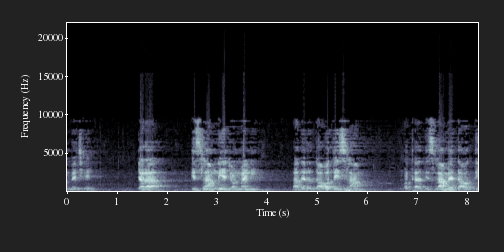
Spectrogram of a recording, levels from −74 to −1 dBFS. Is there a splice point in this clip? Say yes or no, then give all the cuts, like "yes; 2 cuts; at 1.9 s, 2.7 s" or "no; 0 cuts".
no; 0 cuts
